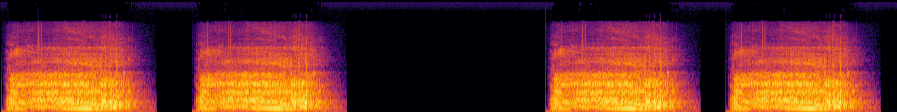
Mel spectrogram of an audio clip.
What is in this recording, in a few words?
Lions Roar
